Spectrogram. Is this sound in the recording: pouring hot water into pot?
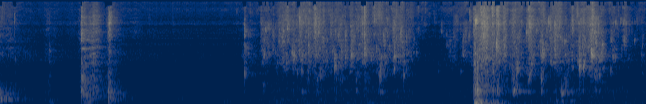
yes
